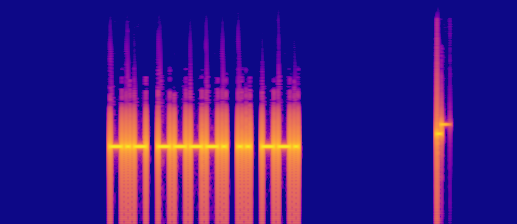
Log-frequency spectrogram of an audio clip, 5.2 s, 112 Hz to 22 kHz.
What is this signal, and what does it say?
Morse code, heard as a keyed tone, about 30 wpm, 700 Hz. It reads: K9IG
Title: Call Signs - 30wpm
